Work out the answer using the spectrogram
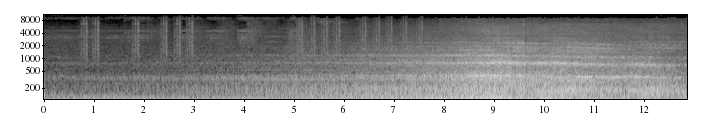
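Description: Train passing close by: a heavy low rumble with a scatter of sharp clicks in the first half, growing loudest about eight or nine seconds in and easing off near the end.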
